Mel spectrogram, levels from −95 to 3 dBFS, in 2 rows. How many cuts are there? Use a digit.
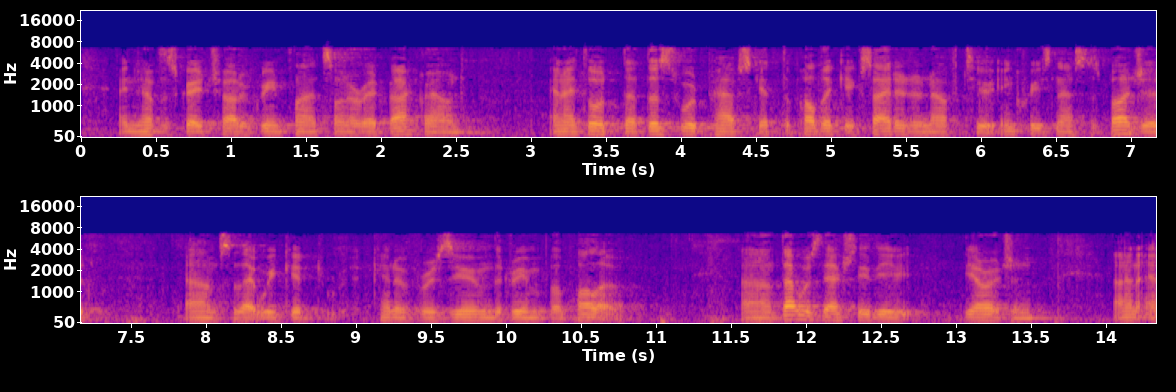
1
